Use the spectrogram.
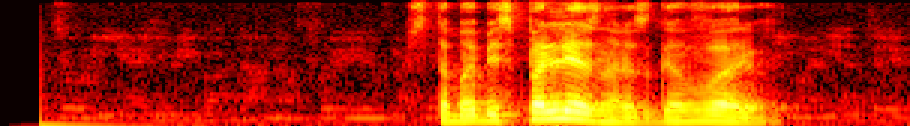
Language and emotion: Russian, angry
